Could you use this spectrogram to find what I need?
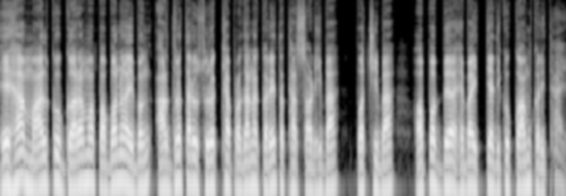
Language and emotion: Odia, neutral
